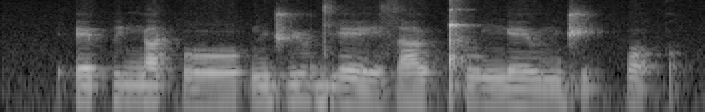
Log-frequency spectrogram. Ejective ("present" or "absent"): absent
